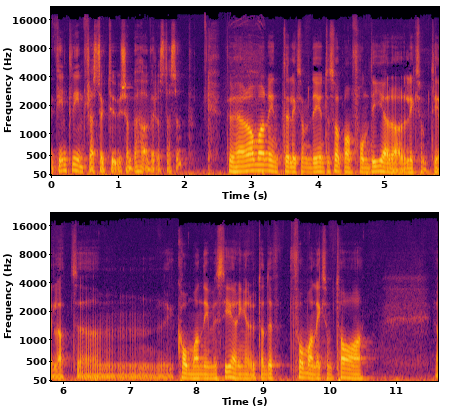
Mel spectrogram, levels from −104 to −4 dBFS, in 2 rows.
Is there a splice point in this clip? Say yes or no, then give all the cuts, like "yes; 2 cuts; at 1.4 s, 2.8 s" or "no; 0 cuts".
no; 0 cuts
